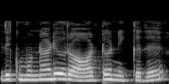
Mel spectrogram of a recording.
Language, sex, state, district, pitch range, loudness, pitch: Tamil, female, Tamil Nadu, Nilgiris, 195-230 Hz, -13 LUFS, 215 Hz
